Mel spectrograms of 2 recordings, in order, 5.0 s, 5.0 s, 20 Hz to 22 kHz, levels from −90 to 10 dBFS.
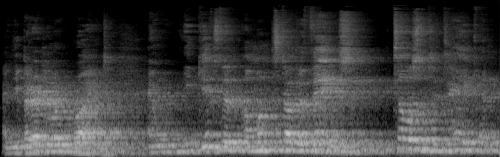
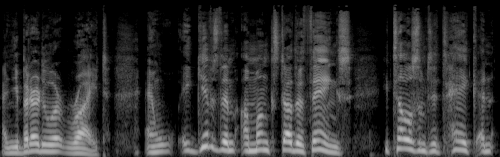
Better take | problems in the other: second | off-mic speech; far // room echo; noticeable; dies away in 1.6 s

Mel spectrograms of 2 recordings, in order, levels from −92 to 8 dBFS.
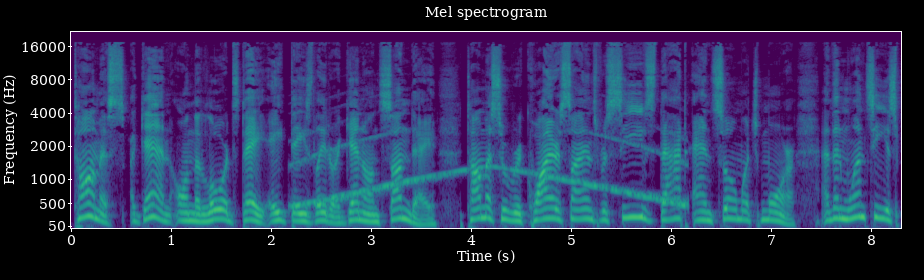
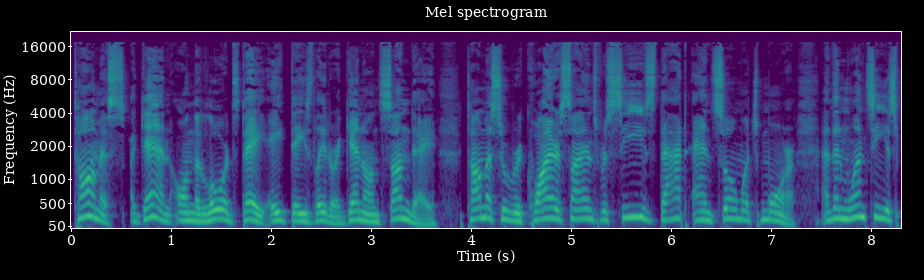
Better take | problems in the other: second | siren; noticeable; from 2 to 6 s; peak 10 dB below the speech

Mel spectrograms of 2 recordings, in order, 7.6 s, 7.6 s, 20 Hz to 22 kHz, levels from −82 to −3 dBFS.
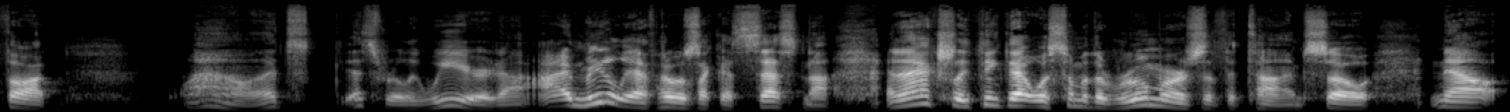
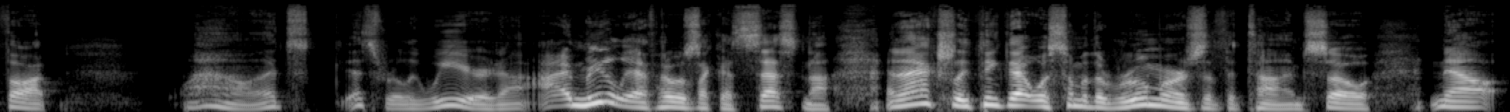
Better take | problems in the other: second | thin; very; fading below 450 Hz

